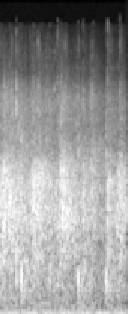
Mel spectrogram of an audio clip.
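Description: An audience claps in a steady, dense patter of many hands, a broad crackling wash of applause with no voices, holding at an even moderate level throughout, applauding the news that a building was bought without taking out a mortgage.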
